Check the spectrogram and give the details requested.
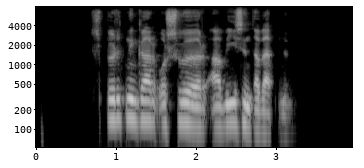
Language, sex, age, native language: Icelandic, male, 40-49, Icelandic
